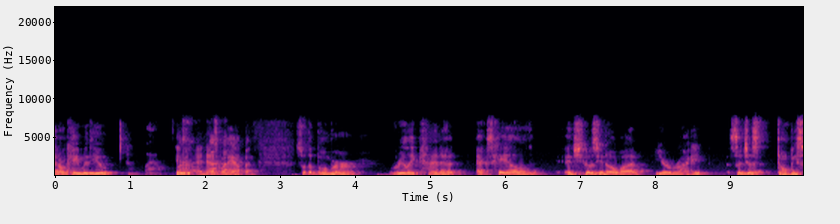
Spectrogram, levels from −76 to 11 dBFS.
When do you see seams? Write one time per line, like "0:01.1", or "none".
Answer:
0:01.8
